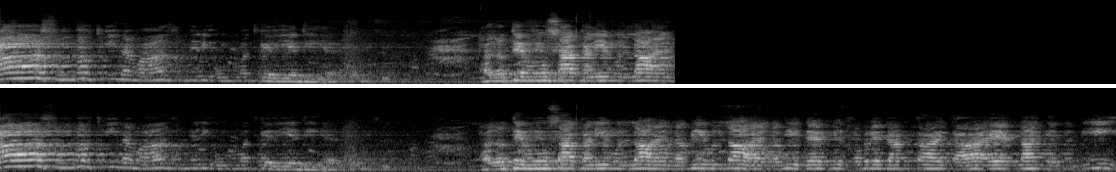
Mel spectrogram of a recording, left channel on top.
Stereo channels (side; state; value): left; drops out; at 6.8 s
